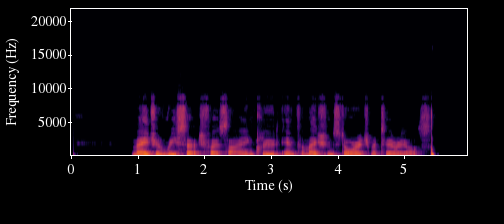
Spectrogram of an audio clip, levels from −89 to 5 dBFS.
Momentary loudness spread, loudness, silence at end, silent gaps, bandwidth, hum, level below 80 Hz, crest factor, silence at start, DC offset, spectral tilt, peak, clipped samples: 9 LU; -36 LUFS; 0.5 s; none; 9.6 kHz; none; -68 dBFS; 22 dB; 0.9 s; under 0.1%; -5.5 dB/octave; -16 dBFS; under 0.1%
